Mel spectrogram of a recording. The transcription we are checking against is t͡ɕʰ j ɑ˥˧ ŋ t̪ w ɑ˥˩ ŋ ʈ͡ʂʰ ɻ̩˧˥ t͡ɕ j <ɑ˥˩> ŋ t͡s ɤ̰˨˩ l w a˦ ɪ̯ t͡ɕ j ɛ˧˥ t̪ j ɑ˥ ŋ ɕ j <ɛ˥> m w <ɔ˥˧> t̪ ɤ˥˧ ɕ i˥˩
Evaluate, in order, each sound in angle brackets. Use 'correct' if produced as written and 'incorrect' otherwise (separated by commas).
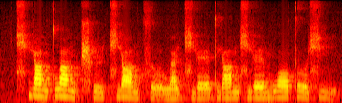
correct, correct, incorrect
